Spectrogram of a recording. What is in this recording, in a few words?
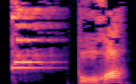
"buzhang" man, mahjong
